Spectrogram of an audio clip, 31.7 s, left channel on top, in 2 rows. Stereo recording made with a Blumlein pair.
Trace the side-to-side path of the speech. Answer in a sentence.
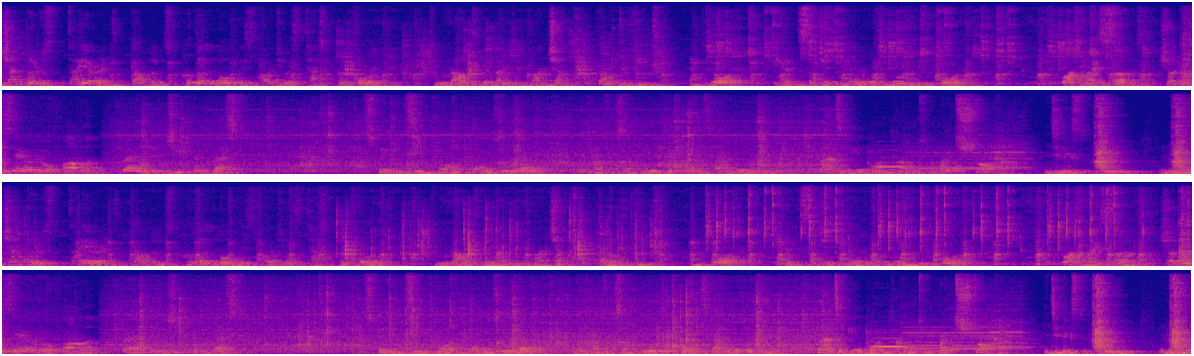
In this clip you hear the speech go from the left side to the right.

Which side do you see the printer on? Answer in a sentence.
In this clip you hear the printer on the right.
